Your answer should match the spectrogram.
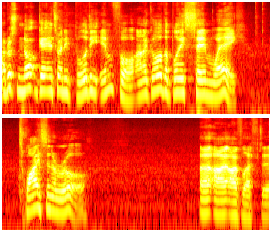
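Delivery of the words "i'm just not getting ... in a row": fed-up, frustrated, angry grumbling with raised pitch. Complaining about going the same way in the game again: getting angry. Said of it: "I'm actually getting angry now".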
